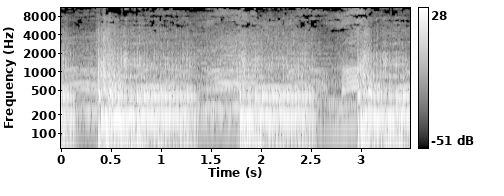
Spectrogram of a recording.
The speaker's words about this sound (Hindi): ये असली शेर नहीं है, केसियो का शेर गूंज रहा है।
